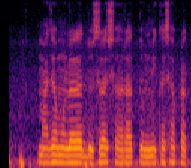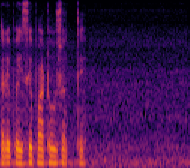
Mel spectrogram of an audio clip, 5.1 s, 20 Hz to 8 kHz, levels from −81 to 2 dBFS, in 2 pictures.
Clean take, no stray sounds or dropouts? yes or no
yes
